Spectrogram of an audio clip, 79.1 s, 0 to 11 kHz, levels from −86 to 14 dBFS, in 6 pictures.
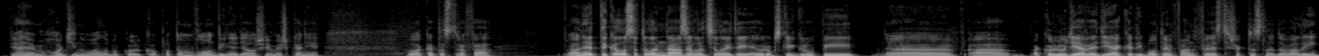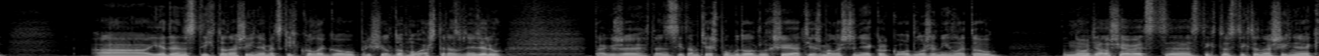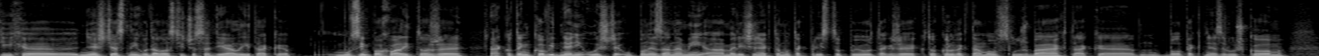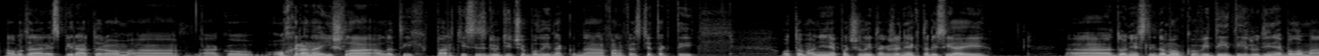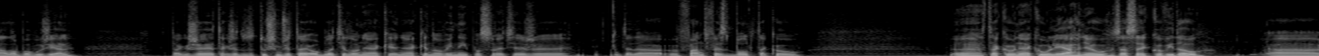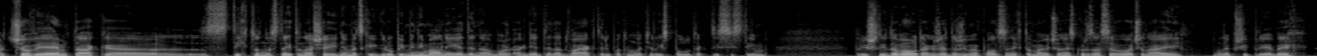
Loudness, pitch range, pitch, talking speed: -31 LUFS, 110-125 Hz, 115 Hz, 160 wpm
